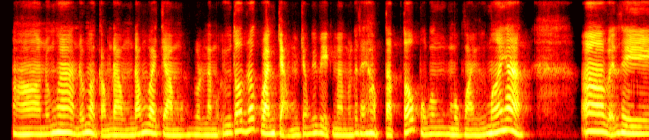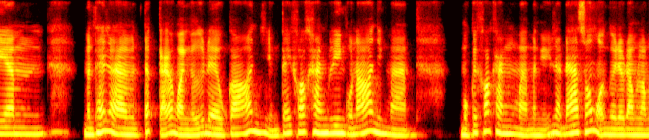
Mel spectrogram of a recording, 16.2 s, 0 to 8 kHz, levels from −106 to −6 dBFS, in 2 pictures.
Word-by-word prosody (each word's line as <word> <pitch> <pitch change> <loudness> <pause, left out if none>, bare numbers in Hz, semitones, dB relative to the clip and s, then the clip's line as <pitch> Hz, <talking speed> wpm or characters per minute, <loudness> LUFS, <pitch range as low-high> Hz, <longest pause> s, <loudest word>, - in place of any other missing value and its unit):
Ờ, 135 -1 0
đúng 145 +5 -1
ha. 175 -3 +4
Đúng 160 +5 0
là 165 - +2
cộng 110 -3 -6
đồng 120 -1 -2
đóng 135 +7 0
vai 165 -3 +2
trò 125 -5 +1
một 115 0 -6 0.3
là 120 - -2
một 120 0 -5
yếu 160 +2 -3
tố 195 +4 +1
rất 230 +4 0
quan 150 +2 +5
trọng 110 -1 0
trong 140 +2 -6
cái 160 - -3
việc 150 -7 -3
mà 120 -1 -3
mình 115 0 -5
có - - -4
thể 140 - -4
học 150 -2 -1
tập - - -1
tốt 195 +7 +2
một - - -4
ngôn 140 -1 -5
một 120 -1 -3
ngoại 115 -2 -2
ngữ 115 +2 -5
mới 170 +7 +4
ha. 230 +1 +5 0.6
Ơ, 190 -1 +5
vậy 165 - -1
thì, 145 -3 +3
ừm, 140 0 +2 0.8
mình 130 0 -2
thấy 170 +6 +2
là 135 -11 +2
tất 185 +1 -4
cả - - +2
các - - +1
ngoại 120 -7 +2
ngữ 120 +3 -3
đều 130 -5 0
có 135 - -1
những 110 -10 -5 0.2
khó 175 +1 0
khăn 165 -3 +2
riêng 160 0 +1
của 130 -2 -5
nó, 150 +9 +1
nhưng 155 -5 -1
mà 115 -3 -3 0.7
một 120 - -2
cái 165 - -2
khó 190 +4 0
khăn 145 -8 -2
mà 115 -2 -2
mình 115 +1 -5
nghĩ 115 +3 -6
là 160 0 -2
đa 155 +5 +2
số 185 +3 +3
mọi 130 - -1
người 125 -1 -2
đều 120 0 0
đồng 120 -1 0
lòng 115 -1 -2
140 Hz, 265 wpm, -22 LUFS, 120-165 Hz, 0.8 s, quan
